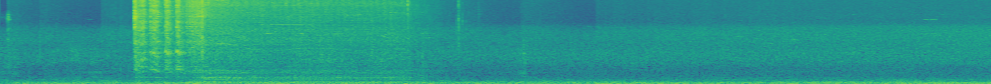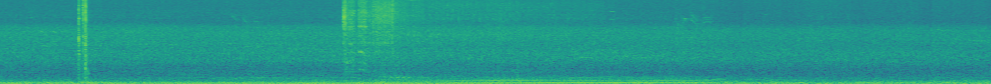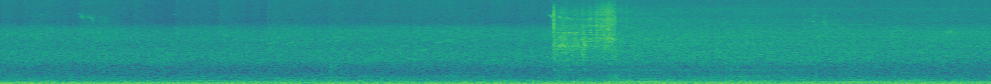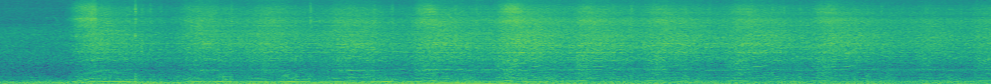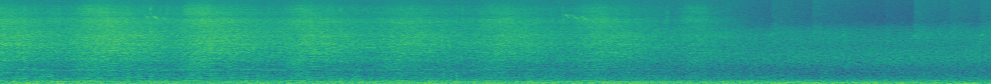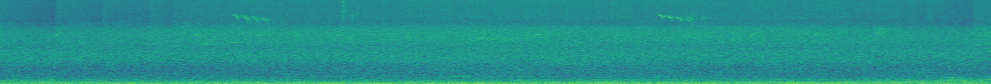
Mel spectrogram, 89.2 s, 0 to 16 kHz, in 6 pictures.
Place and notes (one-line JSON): {"title": "Frillendorf, Essen, Deutschland - essen, am schacht hubert, traffic drillground", "date": "2014-04-18 12:30:00", "description": "An einem Verkehrsübungsplatz. Die Klänge von startenden Fahrzeugen, das Öffnen und Schliessen von Türen, Vorbeifahrt langsamer PKW's an einem windigen, milden Frühjahrstag.\nProjekt - Stadtklang//: Hörorte - topographic field recordings and social ambiences", "latitude": "51.46", "longitude": "7.05", "altitude": "101", "timezone": "Europe/Berlin"}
